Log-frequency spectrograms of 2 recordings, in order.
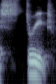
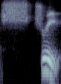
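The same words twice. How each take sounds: First: The start is a plain s sound. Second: The start sounds like shtreet, with sh.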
